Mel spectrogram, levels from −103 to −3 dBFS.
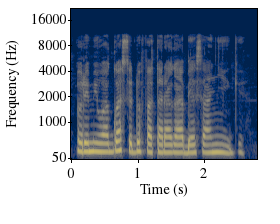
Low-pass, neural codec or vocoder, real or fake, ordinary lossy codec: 10.8 kHz; none; real; none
